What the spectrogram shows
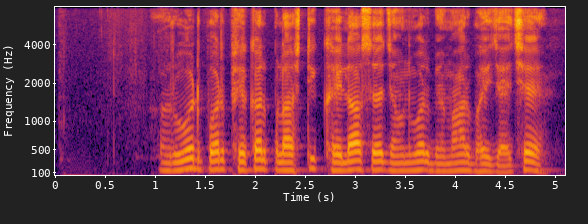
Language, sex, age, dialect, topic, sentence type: Maithili, male, 25-30, Bajjika, agriculture, statement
